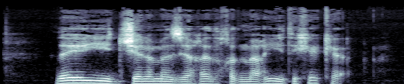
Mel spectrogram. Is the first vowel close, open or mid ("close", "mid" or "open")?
open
